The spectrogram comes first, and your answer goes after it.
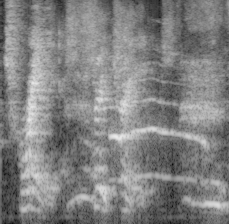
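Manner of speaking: cracking up on the word; laughing through a verdict. Real, not acted. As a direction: straight trash said through laughter. Laughing while judging.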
